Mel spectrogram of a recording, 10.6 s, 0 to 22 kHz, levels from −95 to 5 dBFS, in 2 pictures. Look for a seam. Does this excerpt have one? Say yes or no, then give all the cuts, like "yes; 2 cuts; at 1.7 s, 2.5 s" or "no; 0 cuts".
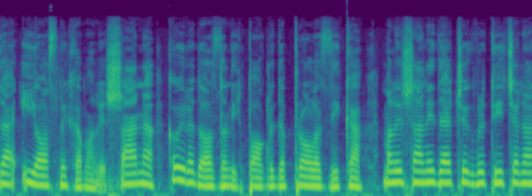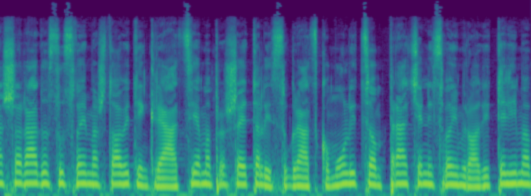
no; 0 cuts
